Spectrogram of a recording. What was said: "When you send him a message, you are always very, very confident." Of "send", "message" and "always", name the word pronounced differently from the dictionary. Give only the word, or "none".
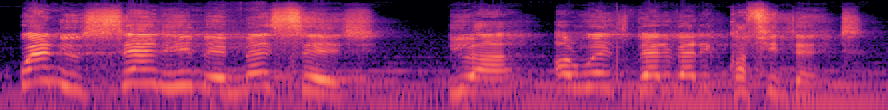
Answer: none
